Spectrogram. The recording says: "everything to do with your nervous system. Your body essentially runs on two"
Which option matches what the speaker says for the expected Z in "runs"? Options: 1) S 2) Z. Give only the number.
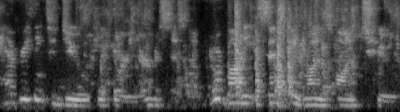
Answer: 2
